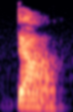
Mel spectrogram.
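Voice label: "damn", Nigerian Pidgin, female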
